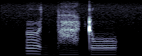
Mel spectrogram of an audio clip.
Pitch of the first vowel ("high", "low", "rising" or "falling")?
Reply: falling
